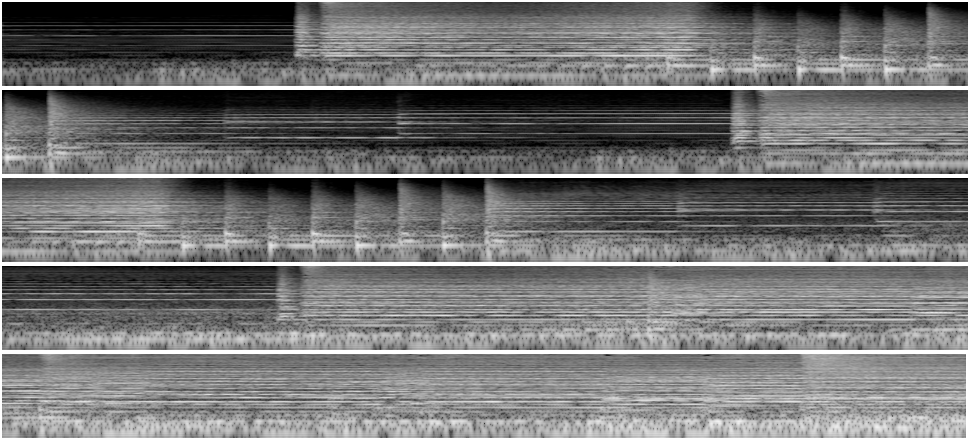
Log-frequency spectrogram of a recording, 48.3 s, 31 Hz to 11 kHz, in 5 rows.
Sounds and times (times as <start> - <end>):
Timpani: 2.9 - 48.2.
